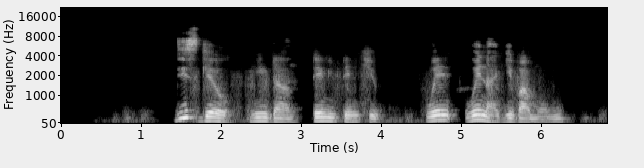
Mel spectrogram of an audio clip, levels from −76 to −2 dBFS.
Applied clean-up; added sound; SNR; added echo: neural mask model Resemble Enhance denoiser.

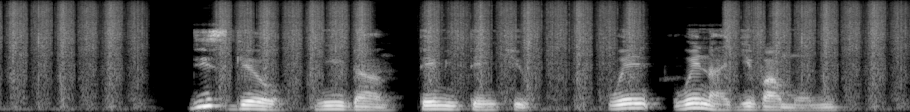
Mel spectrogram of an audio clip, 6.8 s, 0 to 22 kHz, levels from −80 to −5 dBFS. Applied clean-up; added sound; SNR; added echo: none; Domestic sounds, home sounds; 11 dB; none.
